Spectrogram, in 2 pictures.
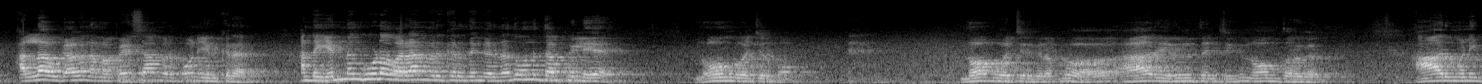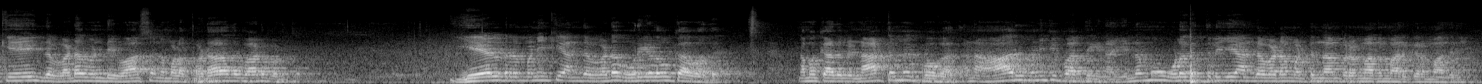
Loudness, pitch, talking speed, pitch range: -16 LUFS, 150 Hz, 105 wpm, 125-175 Hz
